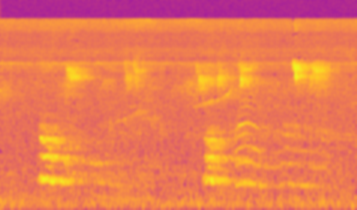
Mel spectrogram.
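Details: Orange cat in a rural province setting giving two clear meows, one near the start and another around three seconds, each with stacked harmonics and a falling tail; faint bird chirps and quiet outdoor background.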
